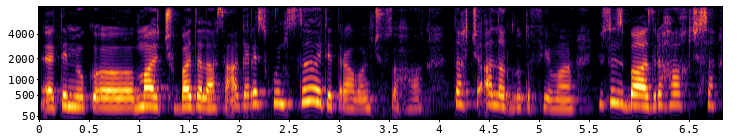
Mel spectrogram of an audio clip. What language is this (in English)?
Kashmiri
